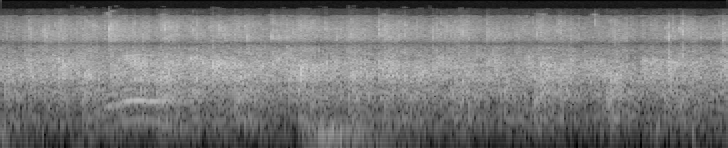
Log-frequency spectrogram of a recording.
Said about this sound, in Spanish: Dale ese aplauso al Señor.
